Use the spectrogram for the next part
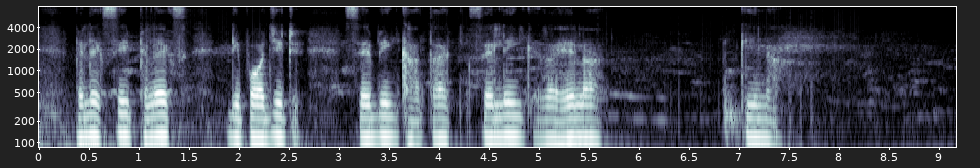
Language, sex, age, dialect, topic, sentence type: Bhojpuri, male, <18, Northern, banking, question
